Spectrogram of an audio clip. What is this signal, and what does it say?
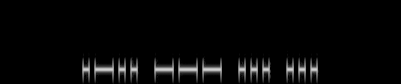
Morse code, heard as a keyed tone, about 21 wpm, 700 Hz. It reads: LOSS
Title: Four Letter Words - 20wpm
